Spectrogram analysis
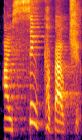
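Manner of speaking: "think" said as "sink", slowly. Shown as a demonstration. Teacher demonstrates a learner's mistake, "think" with an S sound. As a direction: replace the TH in "think" with an S. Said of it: "tempted to say an S sound".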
